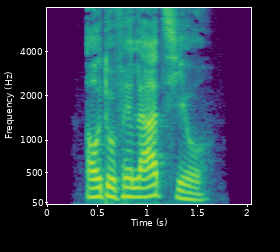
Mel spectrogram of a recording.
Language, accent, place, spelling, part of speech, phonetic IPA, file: German, Germany, Berlin, Autofellatio, noun, [ˈaʊ̯tofɛˌlaːt͡si̯o], De-Autofellatio.ogg
- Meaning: autofellatio (oral stimulation of one's own penis)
